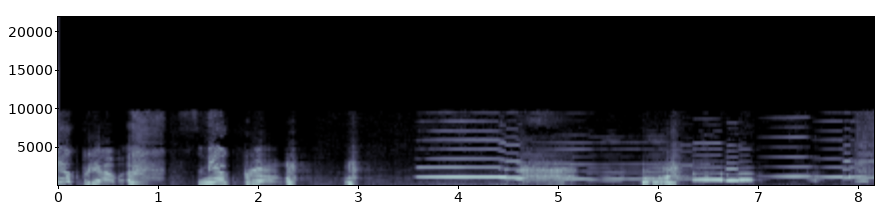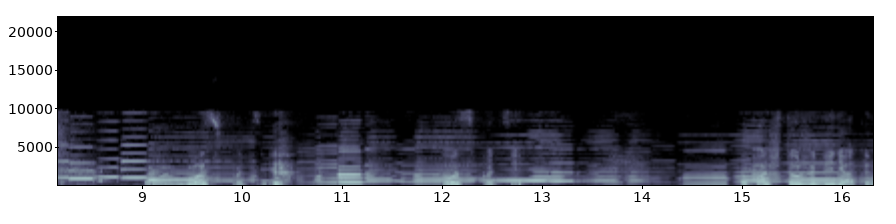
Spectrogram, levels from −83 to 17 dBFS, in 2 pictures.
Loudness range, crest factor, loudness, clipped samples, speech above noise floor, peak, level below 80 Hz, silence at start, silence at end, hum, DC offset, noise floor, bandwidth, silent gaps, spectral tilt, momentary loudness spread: 4 LU; 16 dB; -17 LUFS; under 0.1%; 34 dB; -2 dBFS; -60 dBFS; 0 s; 0 s; none; under 0.1%; -51 dBFS; 10 kHz; none; -4 dB/octave; 15 LU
